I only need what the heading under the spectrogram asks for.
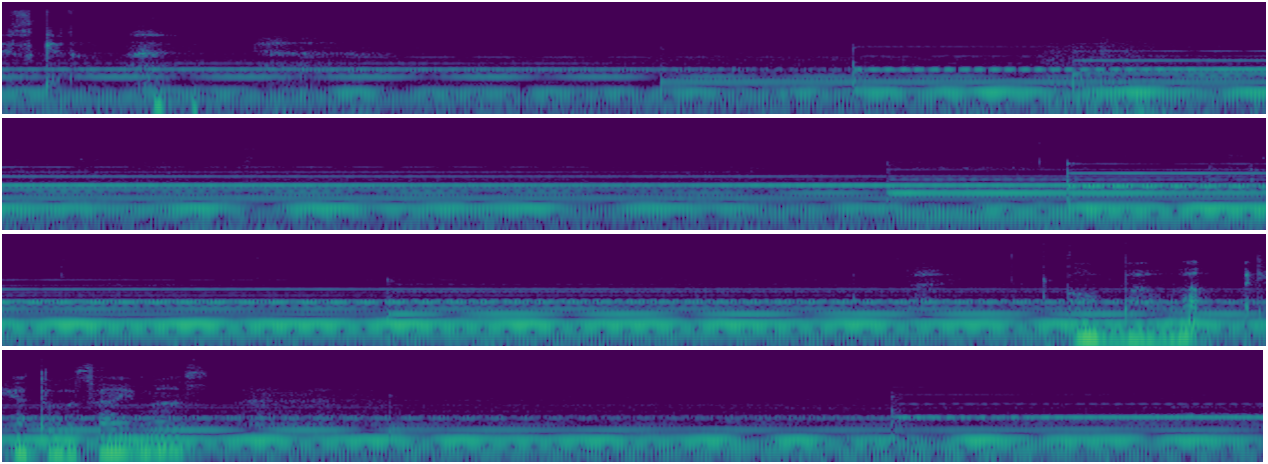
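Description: Singing bowls ring in a sound-healing session in Mexico, with long, steady sustained tones, new strikes layering fresh overtones every few seconds; the resonant hum stays fairly loud, with a brief faint scrape or murmur near the end.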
